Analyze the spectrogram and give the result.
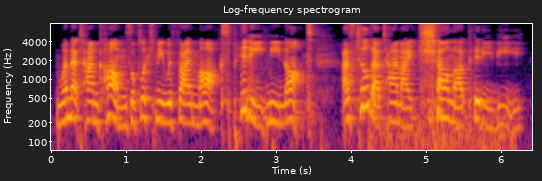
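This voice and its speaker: A woman plays a proud young shepherdess in a Shakespearean radio play. The voice is bright and forceful, with haughty, theatrical phrasing. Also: mid-range voice, normal speed. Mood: scornful.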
